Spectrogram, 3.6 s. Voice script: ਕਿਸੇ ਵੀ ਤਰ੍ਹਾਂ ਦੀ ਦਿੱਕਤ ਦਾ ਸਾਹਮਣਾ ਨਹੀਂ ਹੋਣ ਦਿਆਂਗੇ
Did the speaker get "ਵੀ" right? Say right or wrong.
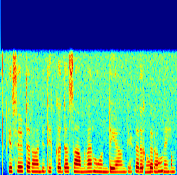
wrong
